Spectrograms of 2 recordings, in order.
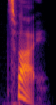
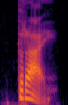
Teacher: Zwei starts with ts, drei starts with a d r sound.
